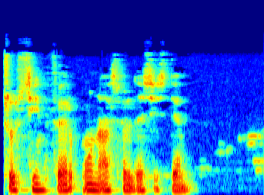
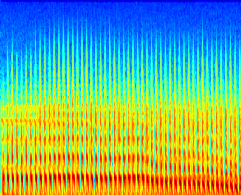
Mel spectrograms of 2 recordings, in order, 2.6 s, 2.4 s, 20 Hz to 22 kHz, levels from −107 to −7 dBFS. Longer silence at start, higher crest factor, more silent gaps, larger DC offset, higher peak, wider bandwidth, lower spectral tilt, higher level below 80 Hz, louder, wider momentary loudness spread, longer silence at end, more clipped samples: about the same, 0.05 s vs 0 s; about the same, 16 dB vs 12 dB; neither; neither; about the same, -2 dBFS vs -4 dBFS; second, 7.4 kHz vs 8.8 kHz; about the same, -7 dB/octave vs -7.5 dB/octave; second, -54 dBFS vs -30 dBFS; second, -18 LUFS vs -15 LUFS; first, 5 LU vs 0 LU; about the same, 0.05 s vs 0 s; neither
